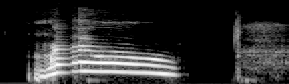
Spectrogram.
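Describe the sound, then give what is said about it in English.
A person does a loud, drawn-out meow imitation with a rising then gently falling pitch, followed after a short pause by a softer, breathy sound. No other talk is present. “Then we got the, the cat.”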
